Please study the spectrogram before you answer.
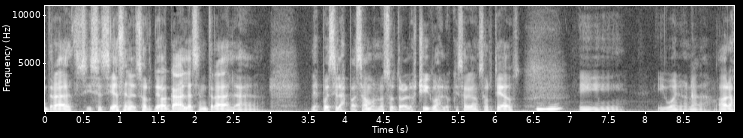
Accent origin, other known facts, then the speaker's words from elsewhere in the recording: Magdalena, Buenos Aires Province, Argentina; moved away; sí, estoy con unos chicos allá en Magdalena, estamos ensayando, yo soy de allá, vivo acá hace tiempo igual.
